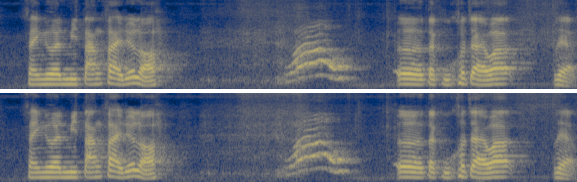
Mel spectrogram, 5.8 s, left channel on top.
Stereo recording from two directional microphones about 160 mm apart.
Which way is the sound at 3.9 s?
Centre (ahead or behind).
